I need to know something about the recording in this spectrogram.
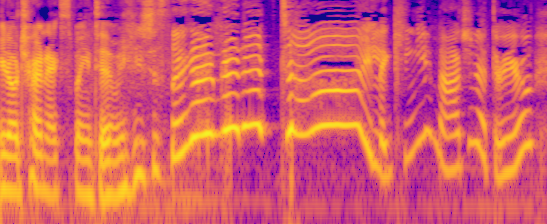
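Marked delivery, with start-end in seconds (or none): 1.4-2.8 put-on very high, panicked, drawn-out child scream. Retelling a three-year-old's anxiety attack in the car: imitating a child screaming. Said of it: "screaming at the top of his lung".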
